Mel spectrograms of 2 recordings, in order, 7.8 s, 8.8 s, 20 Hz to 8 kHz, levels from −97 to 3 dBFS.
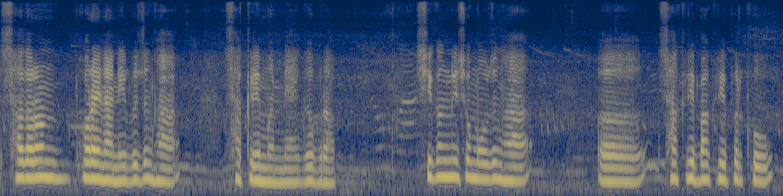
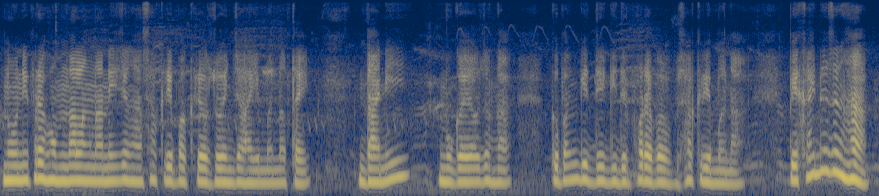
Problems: low volume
